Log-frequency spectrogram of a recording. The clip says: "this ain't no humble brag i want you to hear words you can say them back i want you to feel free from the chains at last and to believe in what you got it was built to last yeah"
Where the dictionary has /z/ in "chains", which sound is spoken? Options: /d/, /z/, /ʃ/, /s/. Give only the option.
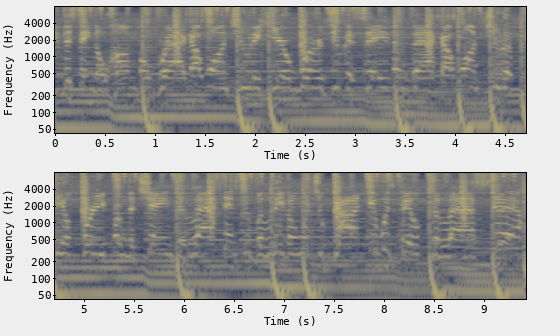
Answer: /z/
